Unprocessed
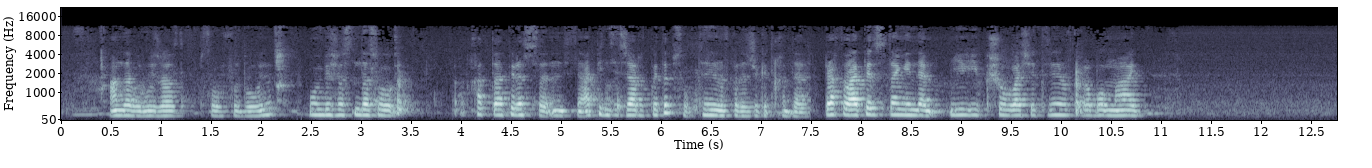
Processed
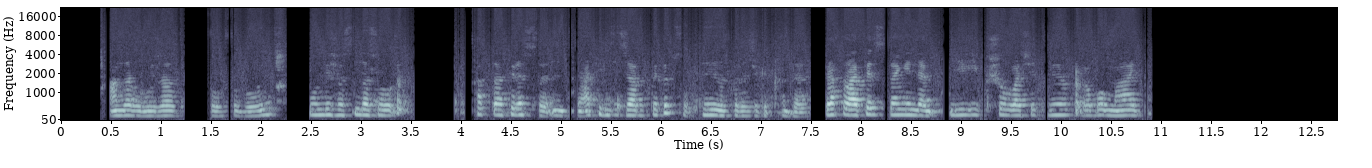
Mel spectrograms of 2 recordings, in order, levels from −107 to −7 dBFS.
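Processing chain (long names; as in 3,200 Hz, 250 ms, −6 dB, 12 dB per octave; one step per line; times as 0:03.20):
pitch vibrato 3.1 Hz 45 cents
noise reduction from a noise print of the clip's start 21 dB
bit reduction 7 bits
level −8.5 dB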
